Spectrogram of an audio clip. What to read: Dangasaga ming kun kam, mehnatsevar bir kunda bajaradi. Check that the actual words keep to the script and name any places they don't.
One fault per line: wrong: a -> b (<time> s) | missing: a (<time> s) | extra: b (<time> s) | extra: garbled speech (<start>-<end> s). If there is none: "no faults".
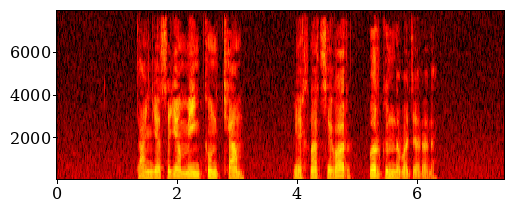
no faults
